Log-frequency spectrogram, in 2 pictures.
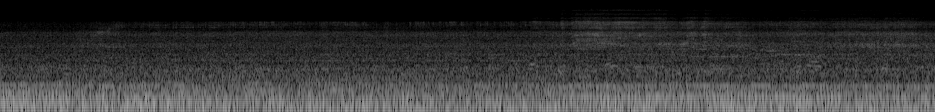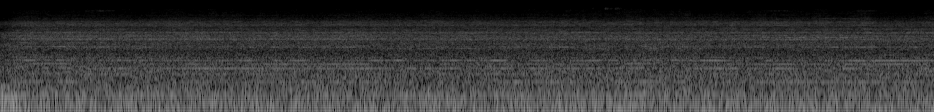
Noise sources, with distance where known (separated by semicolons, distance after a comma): unidentified powered saw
